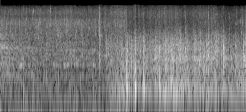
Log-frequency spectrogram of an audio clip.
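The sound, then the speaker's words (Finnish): A heavy rush of water pours and splashes as litres of water are poured out onto the garden, at the base of a spruce, to water plants; a steady hiss that swells louder partway through, with a few brief splashy bursts. No voices. “Tässä on litrakaupalla vettä nyt sitten puutarhalle kasteluun saman tien.”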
